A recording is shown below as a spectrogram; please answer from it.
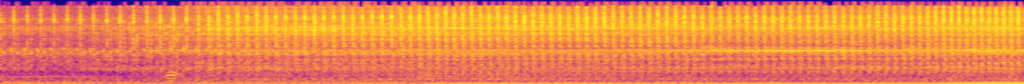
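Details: Maruti Suzuki Ritz engine at idle with a sharp, regular ticking knock about four times a second, steady throughout; cause not confirmed; engine knocking.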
